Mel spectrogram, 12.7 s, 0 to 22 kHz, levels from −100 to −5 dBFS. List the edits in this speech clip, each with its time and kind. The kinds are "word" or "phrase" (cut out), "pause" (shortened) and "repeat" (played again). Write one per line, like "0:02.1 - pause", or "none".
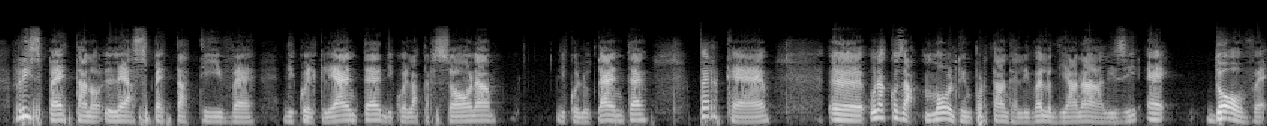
none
